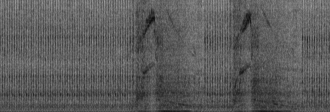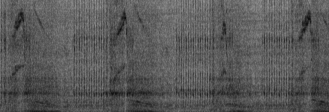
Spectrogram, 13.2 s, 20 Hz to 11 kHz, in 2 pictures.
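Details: VW Passat B6 TDI: turbo-like whistle rises and falls with engine speed, loudest while driving from 1500 rpm and at idle only when revving; caused by the EGR valve not sealing properly.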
